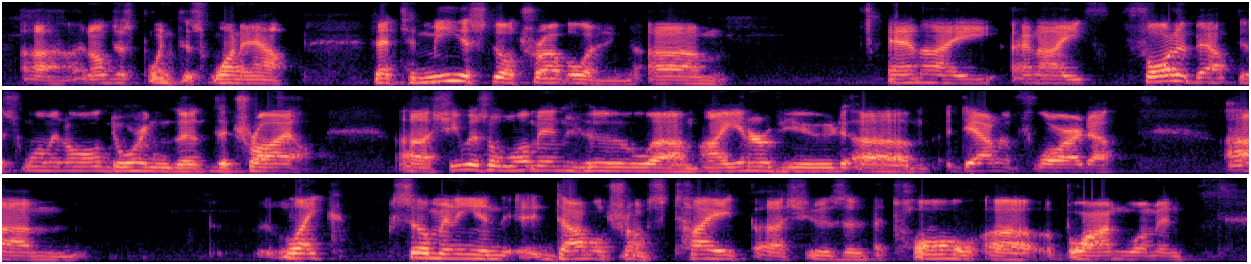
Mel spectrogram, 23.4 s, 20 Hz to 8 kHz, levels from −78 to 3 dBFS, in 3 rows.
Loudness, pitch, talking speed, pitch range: -15 LUFS, 135 Hz, 150 wpm, 125-155 Hz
